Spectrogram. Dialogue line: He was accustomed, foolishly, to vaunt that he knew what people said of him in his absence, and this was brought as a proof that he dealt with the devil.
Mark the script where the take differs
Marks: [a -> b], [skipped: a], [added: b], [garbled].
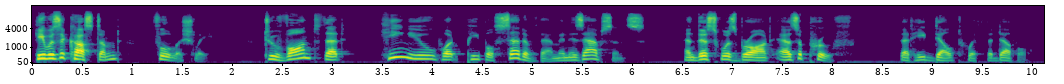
He was accustomed, foolishly, to vaunt that he knew what people said of [him -> them] in his absence, and this was brought as a proof that he dealt with the devil.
